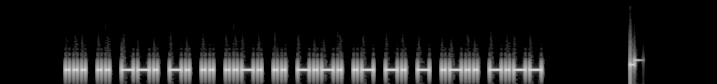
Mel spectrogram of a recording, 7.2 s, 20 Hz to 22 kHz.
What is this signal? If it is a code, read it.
Morse code, heard as a keyed tone, about 32 wpm, 700 Hz. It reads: SIGNIFICANTLY
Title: Sentences from Top 1500 Words - New Word Drill - 30wpm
